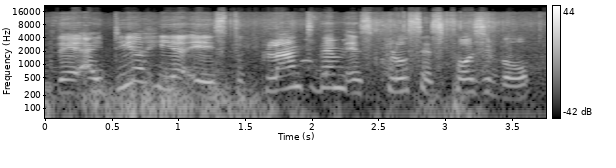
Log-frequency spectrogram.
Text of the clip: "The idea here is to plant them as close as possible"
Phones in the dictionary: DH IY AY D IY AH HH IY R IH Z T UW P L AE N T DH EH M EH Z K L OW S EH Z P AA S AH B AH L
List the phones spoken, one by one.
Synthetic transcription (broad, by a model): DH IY AY D IY AH HH IY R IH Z T UW P L AE N T DH EH M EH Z K L OW S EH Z P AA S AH B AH L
